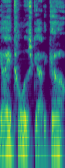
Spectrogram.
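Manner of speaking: soft stage half-whisper. Describing a persuasion tactic, acting out a wife half-whispering to her husband, retelling a half-whisper. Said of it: "the wife whispers in your honey".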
